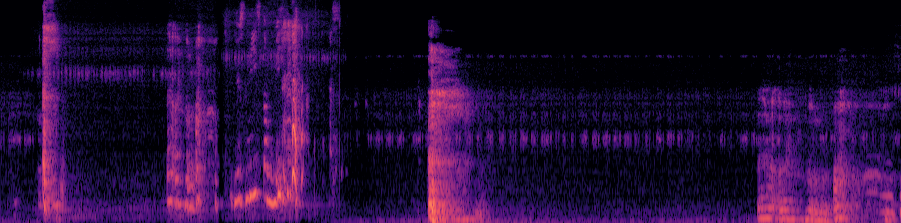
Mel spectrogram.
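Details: Several short, sharp sneezes with quiet gaps in a quiet room, recorded playfully by excited friends, one sneezing on the other; sneezing.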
